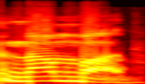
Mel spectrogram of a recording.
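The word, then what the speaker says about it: number: আরেকটা শব্দ যদি এখানে দেখি, লেখা আছে নাম্বার, এন ইউ এম যুগ বিই আর বার। এই যে এন ইউ এম এর এন ইউতে কিন্তু নাম উচ্চারণ হয়েছে, নাম।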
